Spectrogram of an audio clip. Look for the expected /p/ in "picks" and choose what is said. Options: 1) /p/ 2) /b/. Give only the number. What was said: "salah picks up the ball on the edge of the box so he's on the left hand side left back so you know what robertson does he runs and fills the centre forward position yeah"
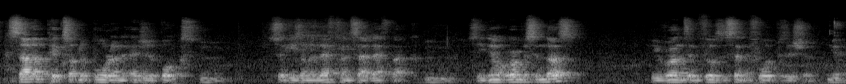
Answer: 1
